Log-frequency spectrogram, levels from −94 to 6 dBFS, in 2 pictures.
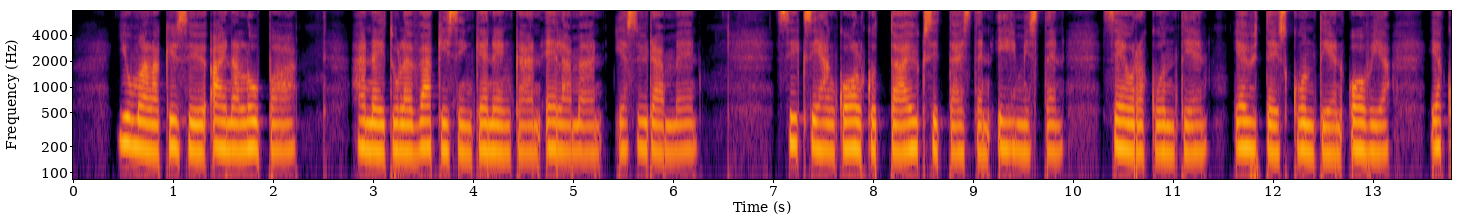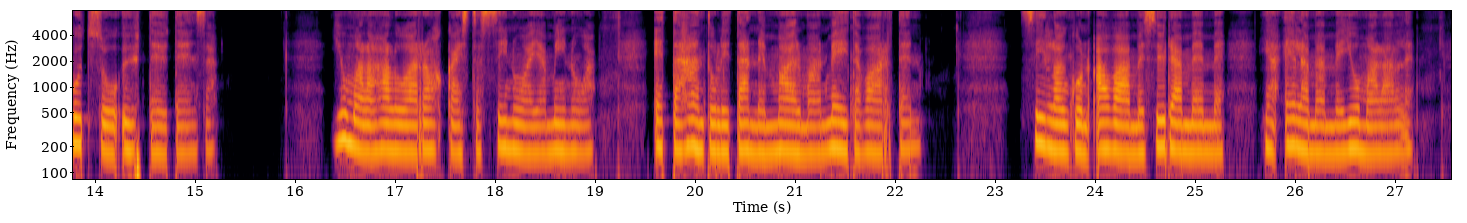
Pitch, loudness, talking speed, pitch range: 185 Hz, -19 LUFS, 95 wpm, 180-195 Hz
